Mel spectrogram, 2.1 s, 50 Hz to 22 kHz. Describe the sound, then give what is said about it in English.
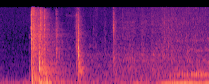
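Doors thunk on a Bentley Continental Flying Spur 6.0 car: two solid, heavy shuts close together, then a lighter click, all fairly loud against a quiet background. “Wow, nice car. Oh my god, that is a Bentley Continental Flying Spur 6.0!”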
